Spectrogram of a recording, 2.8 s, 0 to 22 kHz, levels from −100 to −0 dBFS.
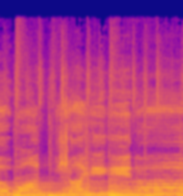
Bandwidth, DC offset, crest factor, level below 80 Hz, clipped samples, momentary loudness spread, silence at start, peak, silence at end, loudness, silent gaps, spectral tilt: over 20 kHz; under 0.1%; 12 dB; -22 dBFS; under 0.1%; 3 LU; 0 s; -2 dBFS; 0 s; -14 LUFS; none; -4 dB/octave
